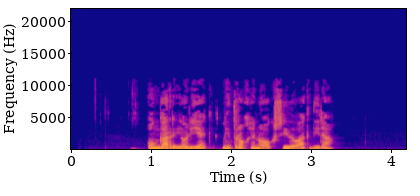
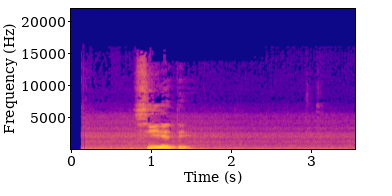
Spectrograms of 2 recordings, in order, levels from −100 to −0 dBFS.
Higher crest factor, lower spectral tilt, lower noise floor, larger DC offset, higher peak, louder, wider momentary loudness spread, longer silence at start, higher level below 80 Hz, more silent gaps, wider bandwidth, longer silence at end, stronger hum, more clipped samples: about the same, 18 dB vs 18 dB; about the same, -5.5 dB/octave vs -5.5 dB/octave; first, -84 dBFS vs -41 dBFS; neither; second, -12 dBFS vs -2 dBFS; second, -28 LUFS vs -15 LUFS; second, 8 LU vs 27 LU; first, 0.95 s vs 0.1 s; second, -78 dBFS vs -52 dBFS; neither; second, 10 kHz vs 15 kHz; second, 0.95 s vs 2 s; neither; neither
